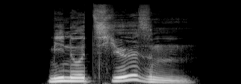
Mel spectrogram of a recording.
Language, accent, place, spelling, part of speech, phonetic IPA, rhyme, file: German, Germany, Berlin, minutiösem, adjective, [minuˈt͡si̯øːzm̩], -øːzm̩, De-minutiösem.ogg
- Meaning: strong dative masculine/neuter singular of minutiös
